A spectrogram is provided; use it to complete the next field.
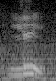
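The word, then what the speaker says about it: ऌ: So you say lri, lri. How we pronounce it? Lri, lri, lri. Correct. So very rare example we have of this, but we use that it has the dental sound lri, lri.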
